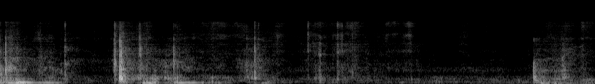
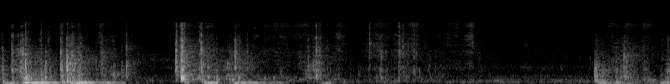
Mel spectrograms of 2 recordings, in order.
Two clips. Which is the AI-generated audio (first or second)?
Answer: first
